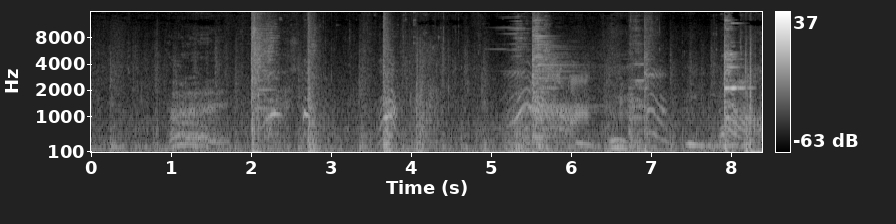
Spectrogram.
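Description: Warriors grunt and shout with effort as they fight.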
